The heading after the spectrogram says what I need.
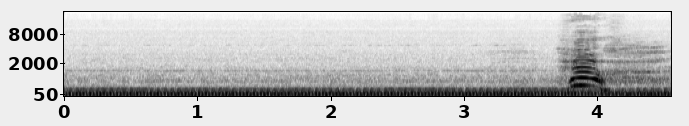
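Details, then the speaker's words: Petrol car that shook and stalled at stops, after Lucas upper cylinder lubricant and injector cleaner in the tank and idle set-screw adjustment to about 500–700 rpm: idles low and steady in park, no stumble or hunting. "if you're having a rough idle give that a shot no rough idle guys"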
